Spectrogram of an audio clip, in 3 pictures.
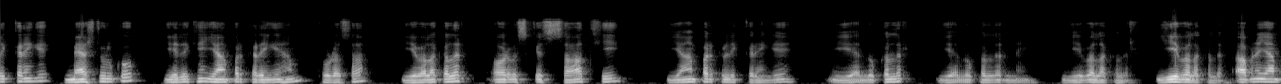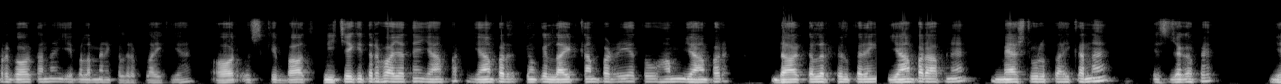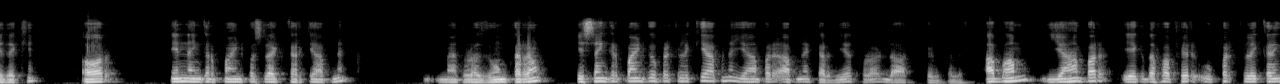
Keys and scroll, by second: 10.2 ctrl+z, 15.1 z, 15.8 space, 21.5 ctrl+z, 26.6 a, 28.8 z, 30.3 space.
